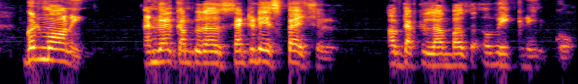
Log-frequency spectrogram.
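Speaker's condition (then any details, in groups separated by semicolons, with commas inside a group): No condition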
